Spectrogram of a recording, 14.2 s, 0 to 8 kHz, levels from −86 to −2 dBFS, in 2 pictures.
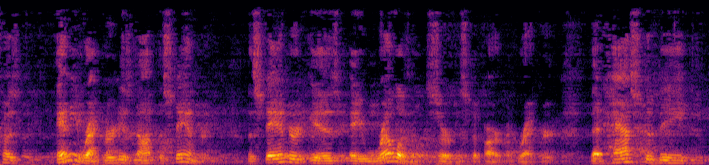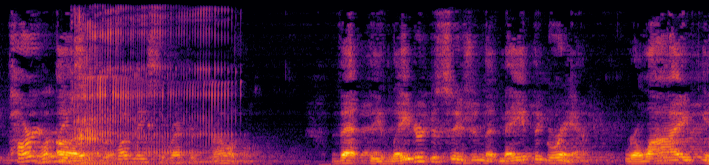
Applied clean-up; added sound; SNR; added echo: none; Burping, eructation; 9 dB; reverberation time 1.8 s.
